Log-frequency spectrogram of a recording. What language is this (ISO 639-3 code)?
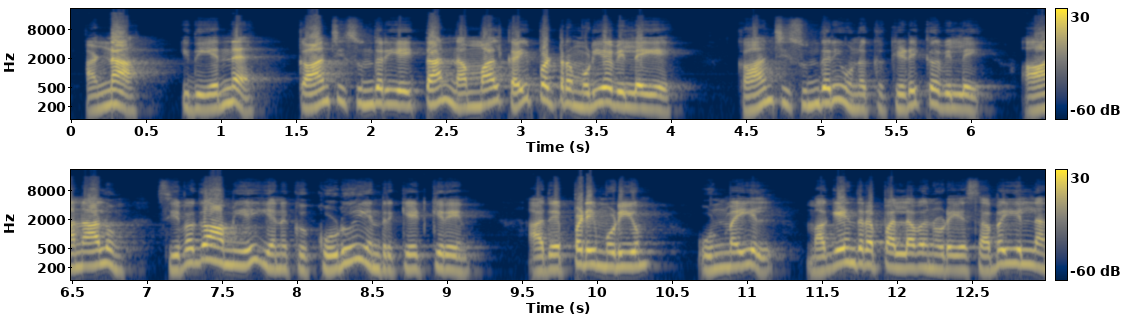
tam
